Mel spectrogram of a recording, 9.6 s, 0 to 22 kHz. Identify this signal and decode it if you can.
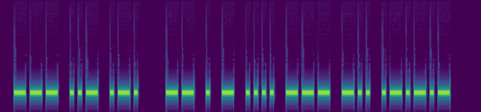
Morse code, heard as a keyed tone, about 15 wpm, 700 Hz. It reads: OUR METHOD.
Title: Sentences from Top 1000 Words - Review Part 3 - 15wpm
